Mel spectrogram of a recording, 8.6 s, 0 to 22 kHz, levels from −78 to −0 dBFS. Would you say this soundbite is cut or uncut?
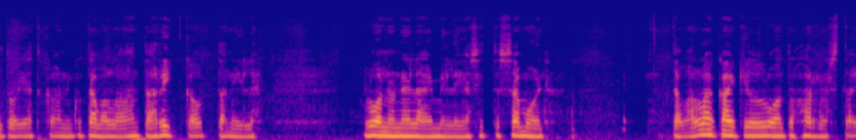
uncut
